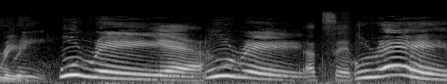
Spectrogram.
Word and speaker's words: Ure: How do you pronounce Ure. it? Ure.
